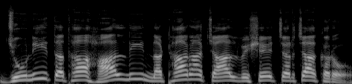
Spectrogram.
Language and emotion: Gujarati, neutral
